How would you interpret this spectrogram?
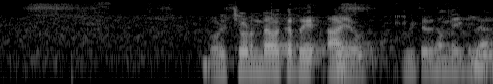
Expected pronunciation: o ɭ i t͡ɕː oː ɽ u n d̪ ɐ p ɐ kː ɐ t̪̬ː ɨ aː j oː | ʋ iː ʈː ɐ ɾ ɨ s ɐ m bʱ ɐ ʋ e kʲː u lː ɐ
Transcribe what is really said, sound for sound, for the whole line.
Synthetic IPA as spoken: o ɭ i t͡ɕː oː ɽ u n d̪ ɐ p ɐ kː ɐ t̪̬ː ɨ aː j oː | ʋ iː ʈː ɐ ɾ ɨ s ɐ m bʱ ɐ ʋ i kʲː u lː ɐ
